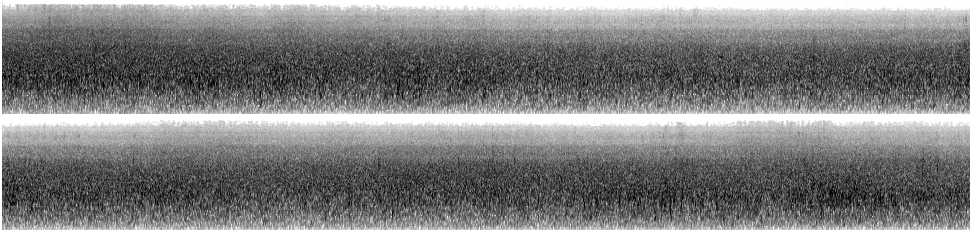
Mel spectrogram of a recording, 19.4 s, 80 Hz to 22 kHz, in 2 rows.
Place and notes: {"title": "Ptasi Raj, Gdańsk, Poland - Grobla trzciny", "date": "2015-06-07 10:55:00", "latitude": "54.36", "longitude": "18.79", "timezone": "Europe/Warsaw"}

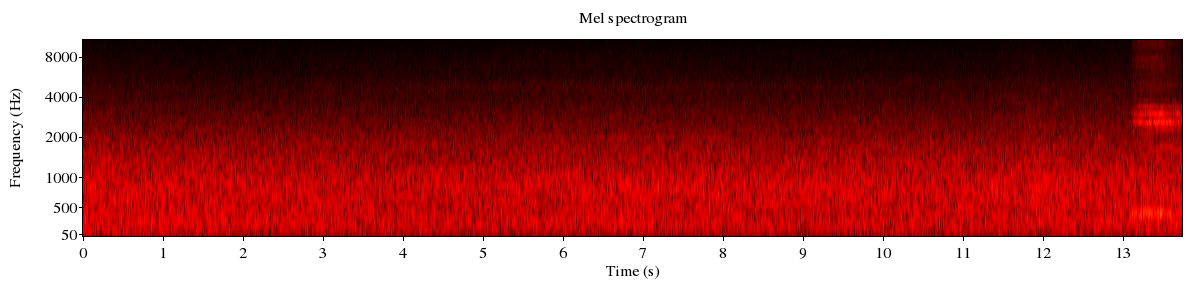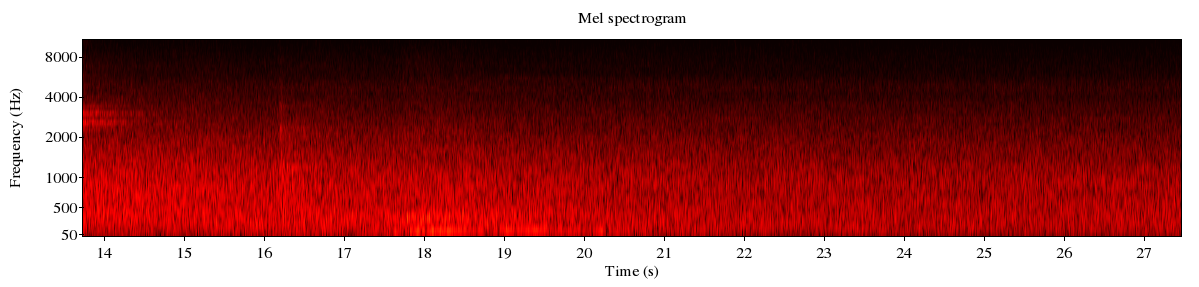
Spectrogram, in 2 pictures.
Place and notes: {"title": "대한민국 서울특별시 서초구 우면동 산69-5 - Umyun-dong, Sun-am Bridge", "date": "2019-10-04 22:39:00", "description": "Umyun-dong, Sun-am Bridge\n우면동 선암교 밑", "latitude": "37.46", "longitude": "127.02", "altitude": "39", "timezone": "Asia/Seoul"}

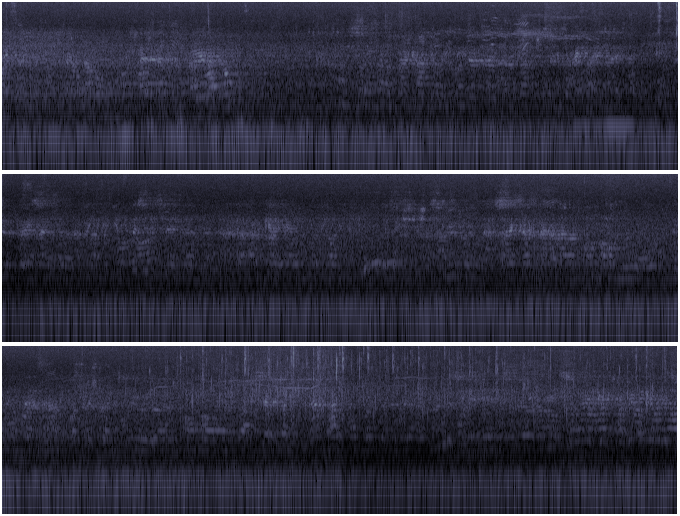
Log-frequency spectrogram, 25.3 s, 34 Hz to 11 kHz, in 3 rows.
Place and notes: {"title": "Lillingstone Dayrell with Luffield Abbey, UK - british motorcycle garnd prix 2013 ...", "date": "2013-09-01 14:44:00", "description": "moto3 race 2013 ... warm up lap and first few race laps ... lavalier mics ...", "latitude": "52.07", "longitude": "-1.02", "timezone": "Europe/London"}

